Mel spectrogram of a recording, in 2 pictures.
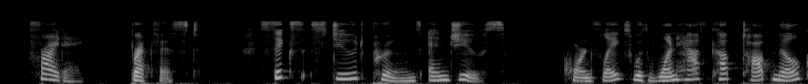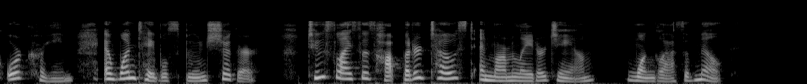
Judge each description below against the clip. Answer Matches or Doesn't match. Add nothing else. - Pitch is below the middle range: Doesn't match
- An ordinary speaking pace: Doesn't match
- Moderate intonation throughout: Doesn't match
